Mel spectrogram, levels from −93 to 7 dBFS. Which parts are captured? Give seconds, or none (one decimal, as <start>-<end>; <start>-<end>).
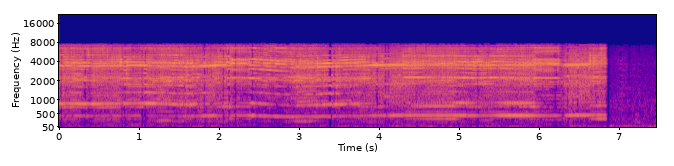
0.0-7.5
